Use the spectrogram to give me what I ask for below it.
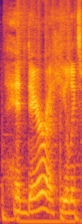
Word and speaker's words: Hedera helix: This is a Hydra Helix. Say it with me, Hydra Helix. Okay, I'm not going to be as obnoxious today about the Hedera Helix, which is the correct way to say English ivy.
